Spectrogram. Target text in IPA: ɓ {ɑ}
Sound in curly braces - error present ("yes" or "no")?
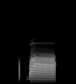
no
